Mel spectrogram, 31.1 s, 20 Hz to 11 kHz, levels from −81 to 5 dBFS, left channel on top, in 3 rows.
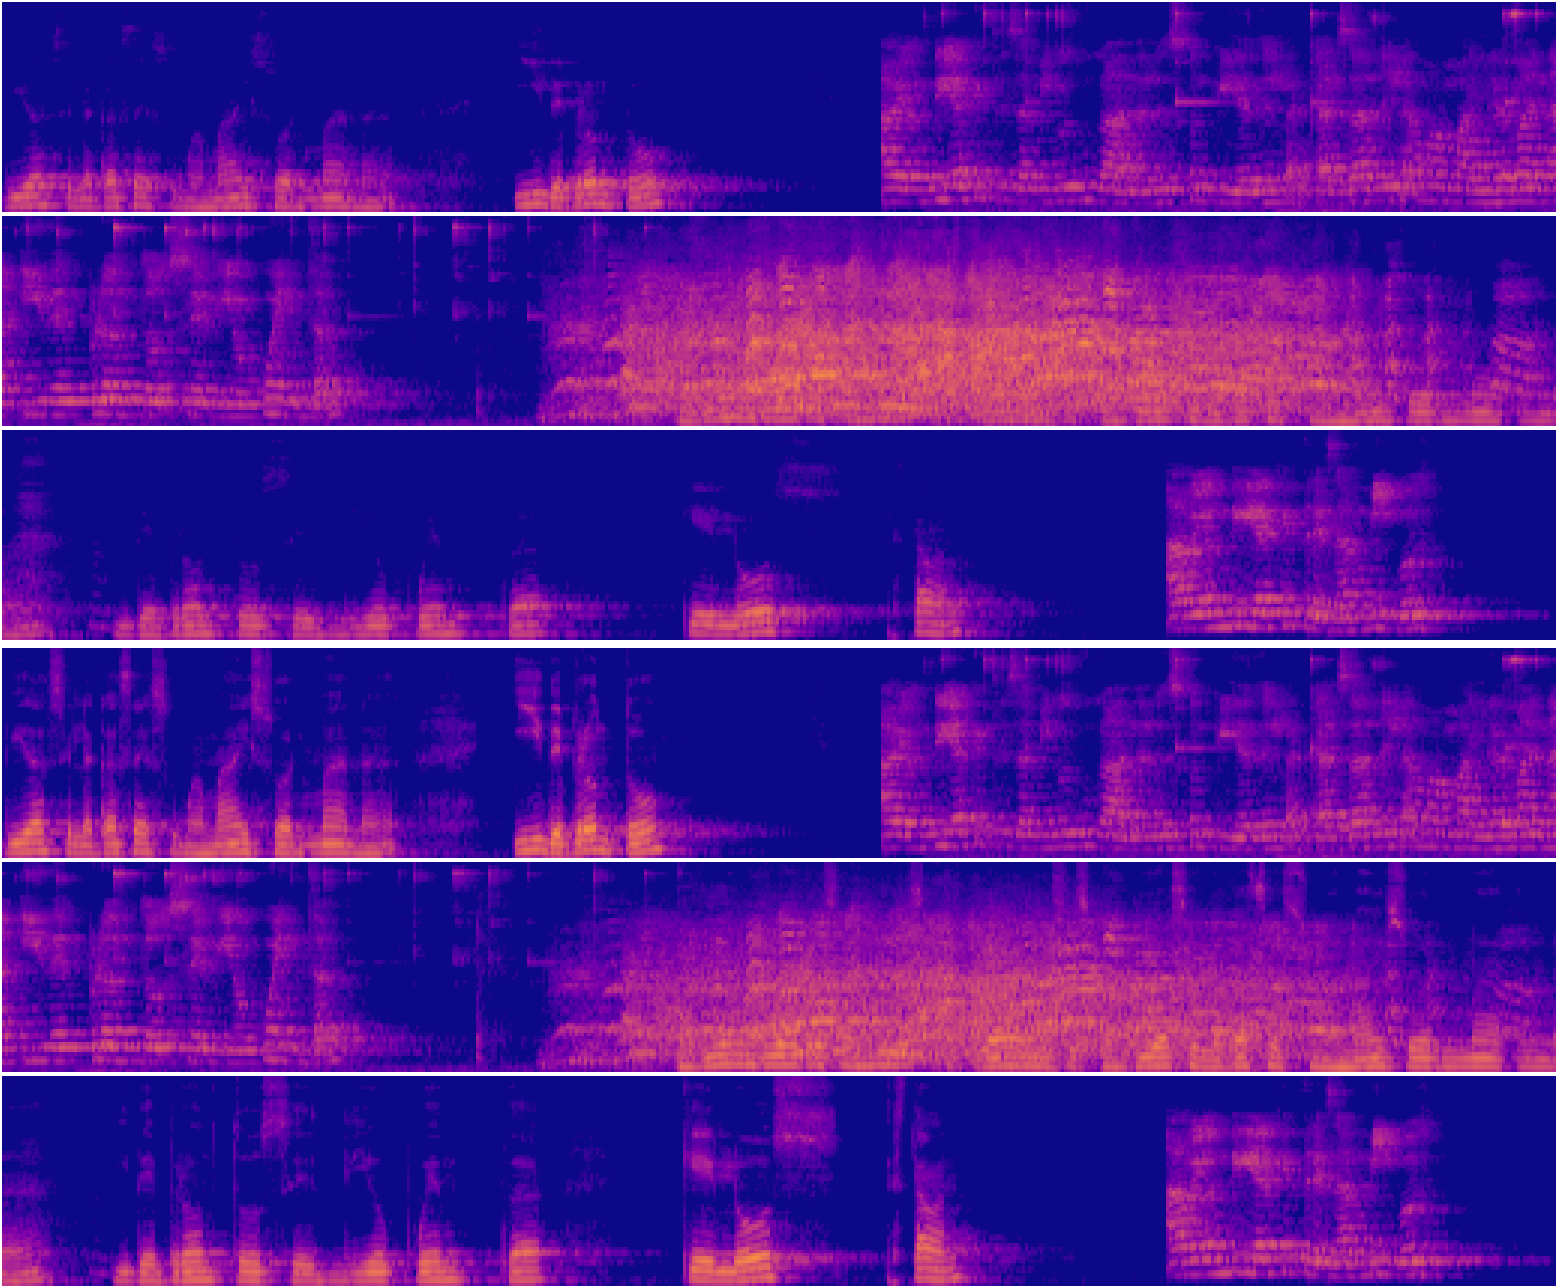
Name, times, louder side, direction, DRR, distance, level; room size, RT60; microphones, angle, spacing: voice 1, 0.0-3.1 3.4-4.5 14.9-21.1 21.5-23.8 24.1-24.4 25.3-26.3 26.6-27.2, right 7 dB, 65° right, 0.3 m, -32 dB
voice 2, 5.9-12.6 28.5-30.3, equal, 10° right, 2.7 m, -40 dB
sound 1, 6.2-15.0, left 2 dB, 10° left, 1.2 m, -50 dB
sound 2, 14.0-19.9 20.3-20.6, left 5 dB, 30° left, 0.5 m, -28 dB
14.0 x 10.0 x 4.6 m
head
